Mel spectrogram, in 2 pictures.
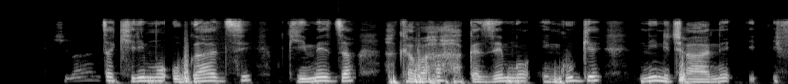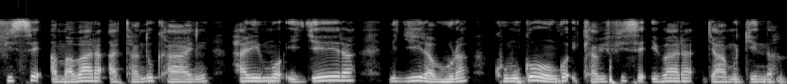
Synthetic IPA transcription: ikʰiβaːnzakʰiɾimŋo̞ʔubɡaːzi | bɡ̥ime̞zahakʰaβahahaɡ̥aze̞mŋo̞iŋɡuɡe̞ | ninit͡ʃaːne̞ | ifise̞amaβaɾaʔatʰaːndukʰaɲe̞ | haɾimŋo̞ʔiɟe̞ːɾaniɟiɾaβuɾakʰumuɡo̞ːŋɡo̞ʔikʰaβifise̞ʔiβaɾaɾɟaːmuɡina

